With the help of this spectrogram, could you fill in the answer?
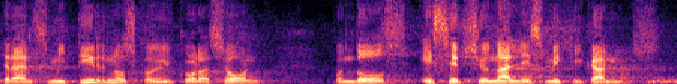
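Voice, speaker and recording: Ordinary pitch variation marks a man's speech at a fairly slow pace. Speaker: event host. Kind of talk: stage introduction speech. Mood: warm, enthusiastic. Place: stage. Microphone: handheld.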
